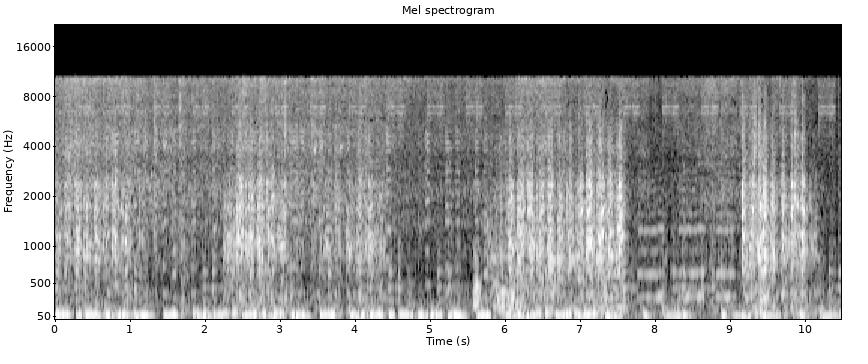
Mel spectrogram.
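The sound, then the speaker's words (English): Sizzling and splattering as tomatoes go into a pan of hot frying tomato paste, a loud, steady crackling hiss with scattered sharper spits and a few brief clinks, no voices. “Start to splatter. And then get that. And then we're gonna add in that. Our tomatoes.”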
